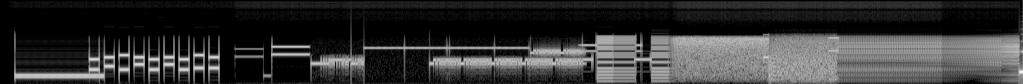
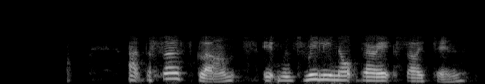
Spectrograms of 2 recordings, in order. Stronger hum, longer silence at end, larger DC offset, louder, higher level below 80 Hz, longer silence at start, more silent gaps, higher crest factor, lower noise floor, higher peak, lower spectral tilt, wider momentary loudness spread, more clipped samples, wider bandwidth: neither; second, 0 s vs 0.2 s; neither; first, -13 LUFS vs -26 LUFS; first, -60 dBFS vs -70 dBFS; second, 0.15 s vs 1.3 s; neither; about the same, 14 dB vs 18 dB; second, -35 dBFS vs -79 dBFS; first, 0 dBFS vs -10 dBFS; second, -3.5 dB/octave vs -11 dB/octave; second, 9 LU vs 12 LU; neither; first, over 20 kHz vs 4 kHz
